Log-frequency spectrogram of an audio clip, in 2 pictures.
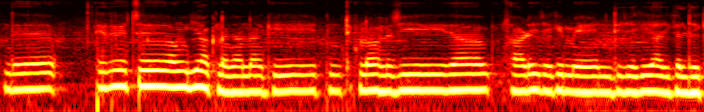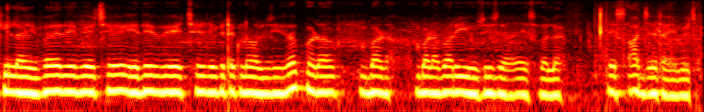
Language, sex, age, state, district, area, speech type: Dogri, male, 30-45, Jammu and Kashmir, Reasi, rural, spontaneous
